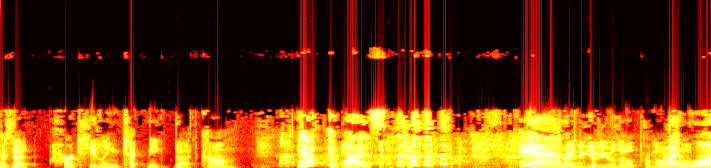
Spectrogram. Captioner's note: she giggles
